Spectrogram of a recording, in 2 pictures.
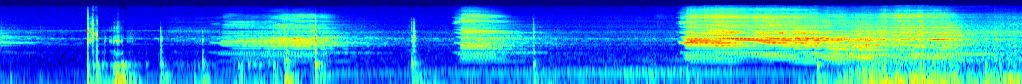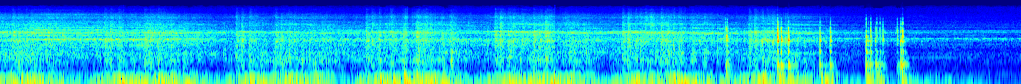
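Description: Metra passenger train's horn finishing the grade-crossing signal: a long blast, a short one, then a final loud long blast that drops in pitch as the train passes. Then the steady rumble and wheel clatter of the bilevel cars rushing past at express speed for about ten seconds, with a few sharp clacks near the end as the train moves away.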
